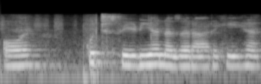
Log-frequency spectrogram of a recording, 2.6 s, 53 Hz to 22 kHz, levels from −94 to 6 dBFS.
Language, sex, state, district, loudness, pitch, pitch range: Hindi, female, Chandigarh, Chandigarh, -15 LUFS, 205 Hz, 200-215 Hz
